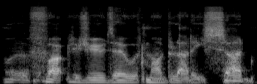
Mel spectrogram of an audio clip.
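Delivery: mock Cockney menace; Butcher. Co-host as Butcher confronting someone about a son, mock Cockney. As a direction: demand it in put-on Cockney. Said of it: "He uses a Cockney accent".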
